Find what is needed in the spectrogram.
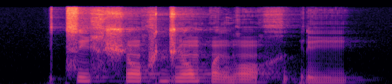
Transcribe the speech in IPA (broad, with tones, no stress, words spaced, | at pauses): t͡si˦xʃõ˦x d͡ʒõ˦pə̃˨ɡõ˦˨x | ɾi˨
